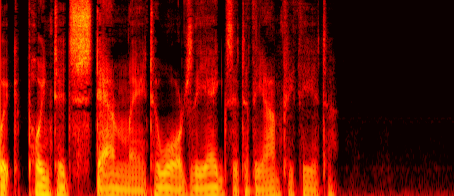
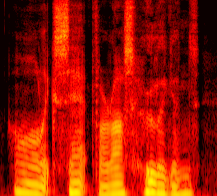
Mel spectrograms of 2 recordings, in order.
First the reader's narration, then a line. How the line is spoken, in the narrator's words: said Hiccup gloomily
